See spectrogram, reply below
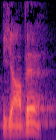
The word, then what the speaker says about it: Yahweh: De heerlijkste naam van God is echter de naam Yahweh of Jehovah. Het is een naam die in het Hebreeuws uit 4 letters bestaat. J-H-W-H. En uitgesproken wordt als Yahweh.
